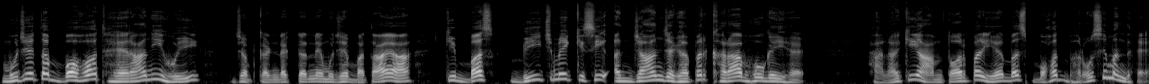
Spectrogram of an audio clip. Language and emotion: Hindi, surprised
